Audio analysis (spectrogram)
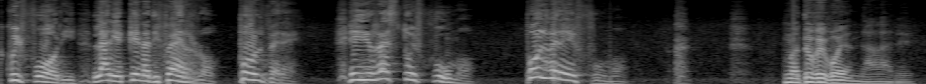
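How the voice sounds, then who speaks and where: An actor playing an anxious, controlling man in a radio play, who talks insistently and broods, dropping to a hush and then pressing hard. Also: high voice, wildly swooping pitch, slow, long pauses, breathy edge, heavily acted. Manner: brooding, insistent, swings between hush and urgency. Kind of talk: Italian radio play acting.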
